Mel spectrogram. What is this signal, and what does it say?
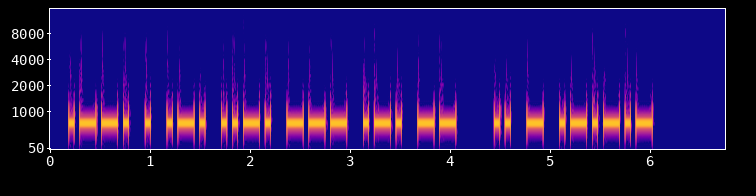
Morse code, heard as a keyed tone, about 22 wpm, 700 Hz. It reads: PERFORM IT.
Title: Sentences from Top 1000 Words - Review Part 5 - 22wpm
